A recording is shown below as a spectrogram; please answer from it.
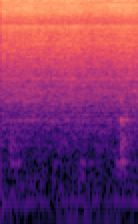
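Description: Grated carrots cooking in a pan for carrot laddu give a steady soft sizzle, with faint scraping from stirring now and then, close by and without voices.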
